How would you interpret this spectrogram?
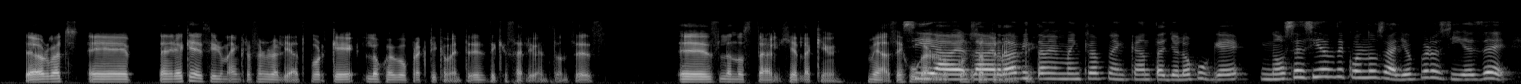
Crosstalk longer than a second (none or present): present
